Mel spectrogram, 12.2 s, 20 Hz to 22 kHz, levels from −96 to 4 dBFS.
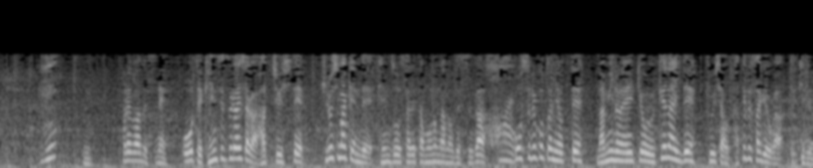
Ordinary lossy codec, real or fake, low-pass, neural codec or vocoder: MP3, 24 kbps; fake; 7.2 kHz; codec, 16 kHz in and 24 kHz out, 2.2 kbps, FireRedTTS-2 codec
